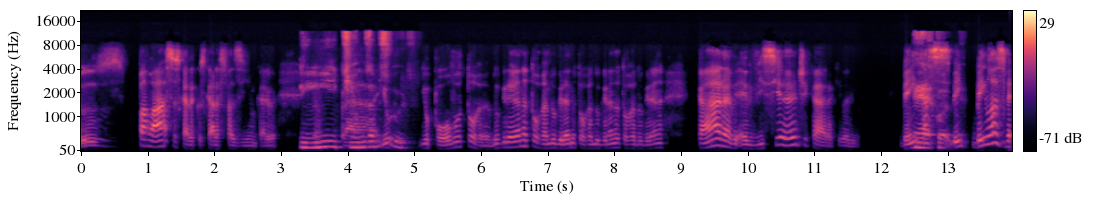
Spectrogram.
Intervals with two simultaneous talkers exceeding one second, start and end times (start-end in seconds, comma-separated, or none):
3.5-5.1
